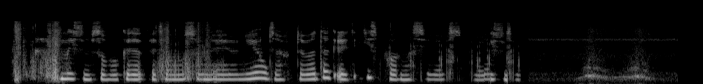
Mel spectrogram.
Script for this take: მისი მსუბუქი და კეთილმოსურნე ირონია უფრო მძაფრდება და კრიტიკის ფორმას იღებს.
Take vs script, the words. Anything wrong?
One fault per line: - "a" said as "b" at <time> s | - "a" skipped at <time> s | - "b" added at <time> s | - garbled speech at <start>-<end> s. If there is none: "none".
- "უფრო" skipped at 2.6 s
- garbled speech at 4.7-5.2 s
